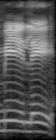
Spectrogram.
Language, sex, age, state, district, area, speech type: Kannada, female, 18-30, Karnataka, Chamarajanagar, rural, read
